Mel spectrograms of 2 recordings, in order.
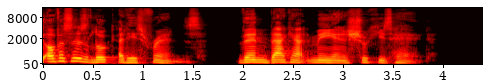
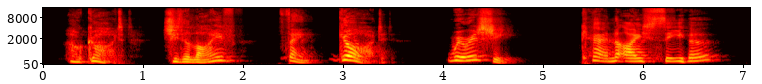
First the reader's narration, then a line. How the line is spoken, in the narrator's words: I breathed in relief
